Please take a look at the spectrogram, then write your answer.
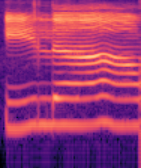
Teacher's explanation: إِلَىٰ لام کا دو حرکہ لمبا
